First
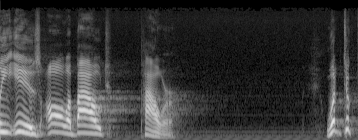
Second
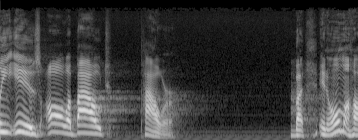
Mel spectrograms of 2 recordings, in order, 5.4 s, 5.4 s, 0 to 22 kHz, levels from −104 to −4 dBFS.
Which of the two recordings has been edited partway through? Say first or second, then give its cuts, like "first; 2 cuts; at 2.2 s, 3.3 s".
second; 1 cut; at 4.4 s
